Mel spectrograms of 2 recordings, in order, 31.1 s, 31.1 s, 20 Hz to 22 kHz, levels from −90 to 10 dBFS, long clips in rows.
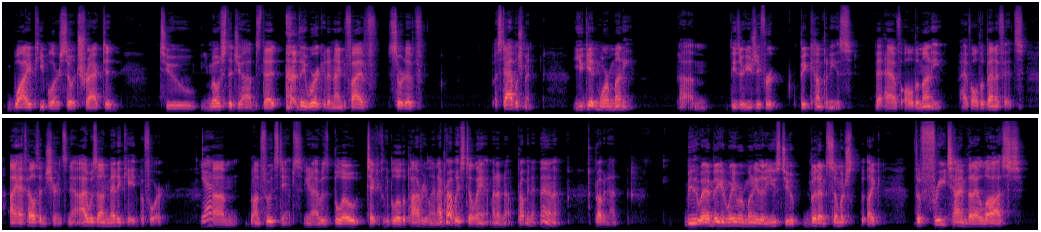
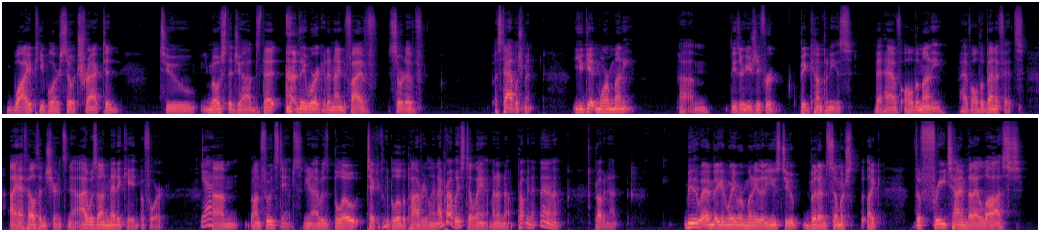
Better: second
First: thin; somewhat; fading below 300 Hz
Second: none

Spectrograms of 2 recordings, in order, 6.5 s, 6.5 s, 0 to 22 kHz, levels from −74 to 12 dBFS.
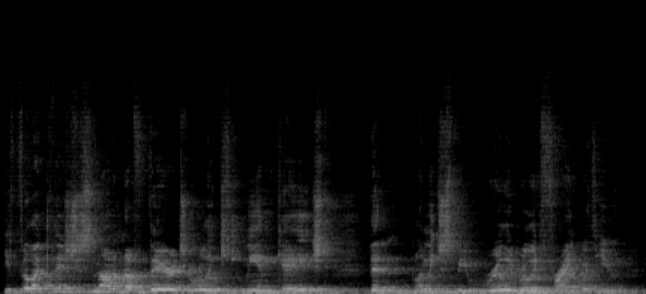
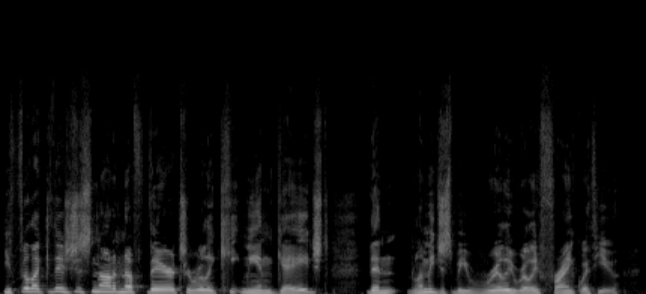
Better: second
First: room echo; noticeable; dies away in 1 s // off-mic speech; somewhat distant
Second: none

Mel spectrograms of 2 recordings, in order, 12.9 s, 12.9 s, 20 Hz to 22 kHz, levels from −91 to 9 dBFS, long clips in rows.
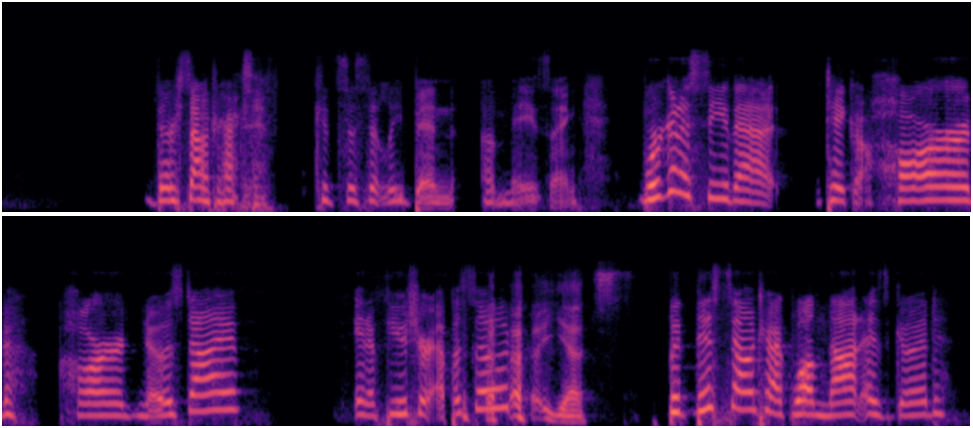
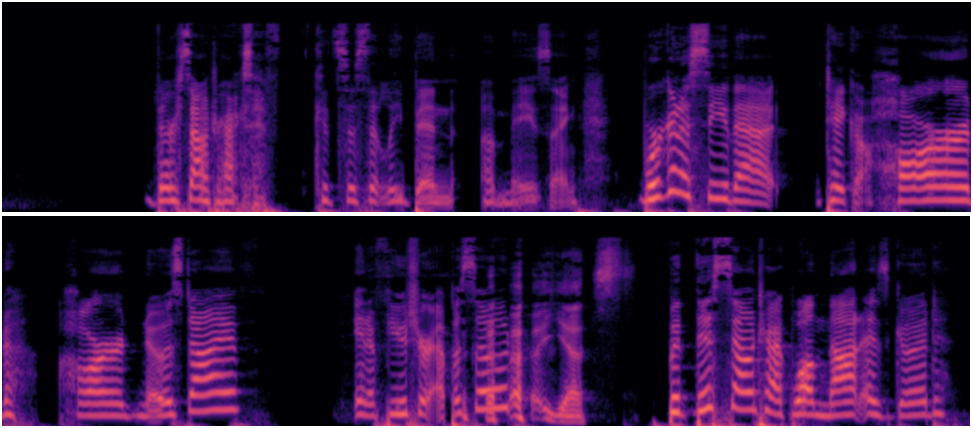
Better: second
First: garbled, watery; slightly; nothing above 7.5 kHz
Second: none

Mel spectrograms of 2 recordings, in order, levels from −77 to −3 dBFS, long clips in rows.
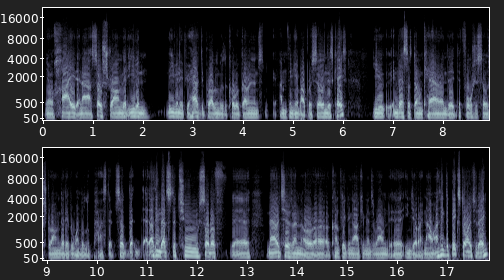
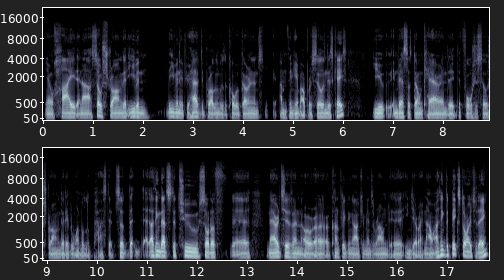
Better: second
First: distortion; heavy; 9% of the sound clipped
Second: none

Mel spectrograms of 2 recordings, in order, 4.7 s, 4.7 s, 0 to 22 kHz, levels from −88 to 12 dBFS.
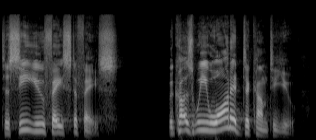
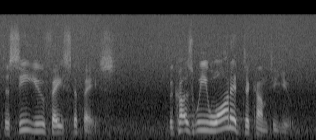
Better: first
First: none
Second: hiss; loud; throughout; 5 dB below the speech

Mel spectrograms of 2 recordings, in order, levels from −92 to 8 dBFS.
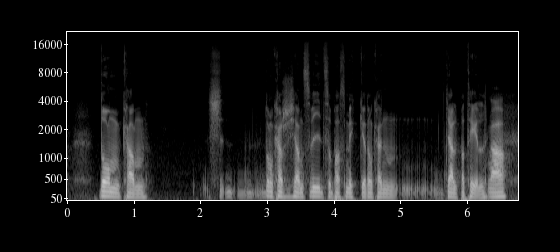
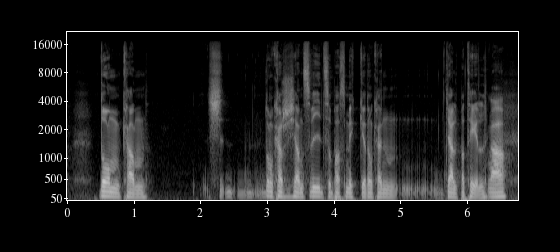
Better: second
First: muffled; very; fading above 2.5 kHz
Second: none

